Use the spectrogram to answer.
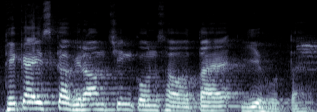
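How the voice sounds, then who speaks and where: A man's voice: fairly high pitch, very animated, moderate pace, darkish tone, muffled recording. A man teaching a grammar lesson for an exam, explaining step by step and repeating the example phrases while he asks and answers his own questions. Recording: roomy echo.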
